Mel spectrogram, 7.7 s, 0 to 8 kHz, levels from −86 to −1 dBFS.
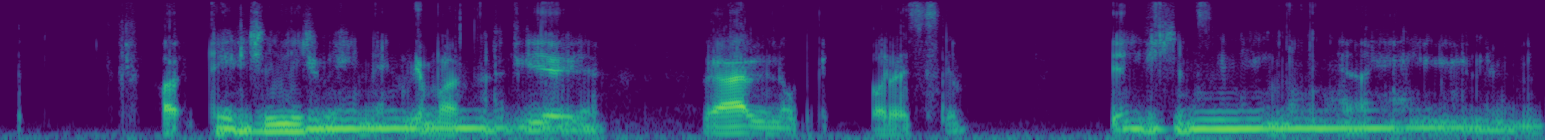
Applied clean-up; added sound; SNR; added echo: neural diffusion model UNIVERSE++.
